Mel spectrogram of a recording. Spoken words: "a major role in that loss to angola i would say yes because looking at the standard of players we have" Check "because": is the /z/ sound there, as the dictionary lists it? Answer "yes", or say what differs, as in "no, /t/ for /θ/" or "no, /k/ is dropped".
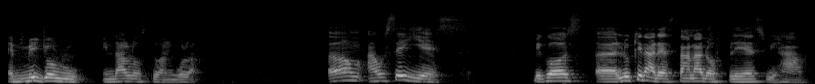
no, /s/ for /z/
